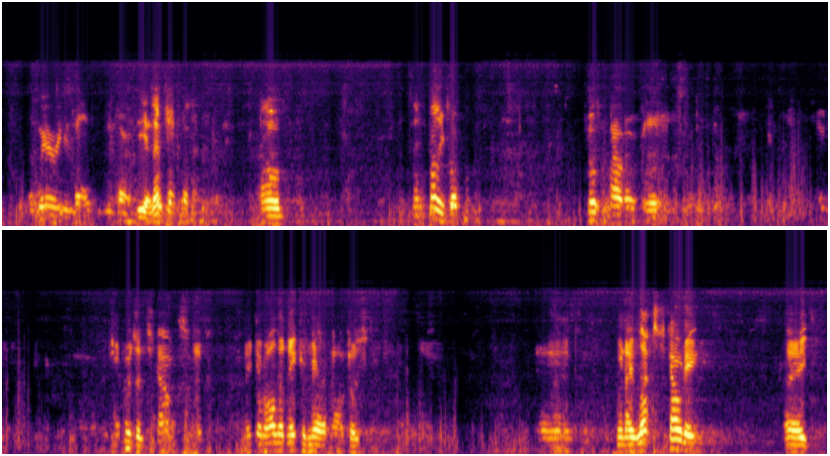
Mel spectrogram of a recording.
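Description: An elderly man talks calmly and with animation close by, outdoors.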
